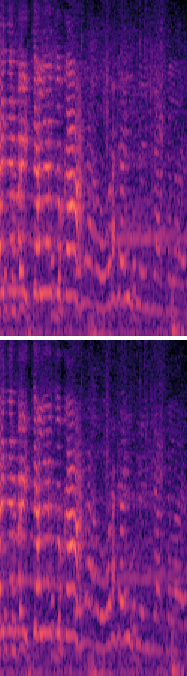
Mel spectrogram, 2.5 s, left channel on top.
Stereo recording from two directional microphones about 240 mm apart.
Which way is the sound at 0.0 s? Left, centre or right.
Centre.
